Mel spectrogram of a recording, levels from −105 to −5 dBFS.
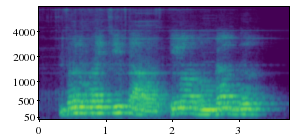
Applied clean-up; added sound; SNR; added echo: neural separator model SepFormer DNS4.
